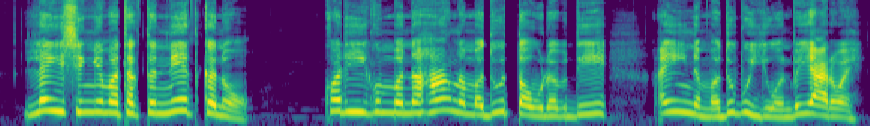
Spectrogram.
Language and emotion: Manipuri, angry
